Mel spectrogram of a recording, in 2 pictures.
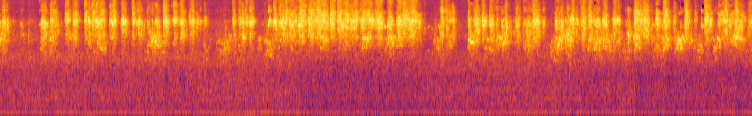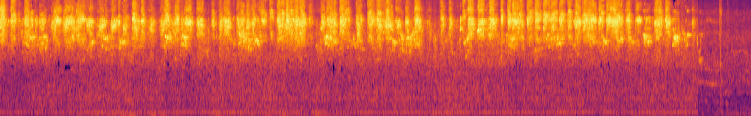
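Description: A large colony of budgerigars chattering together: a dense, continuous mass of warbling chirps from many birds at once over a steady low hum. It drops away abruptly about a second before the end.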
